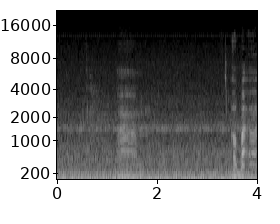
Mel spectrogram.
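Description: Steady low rumble of a car engine idling, heard from inside the cabin.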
